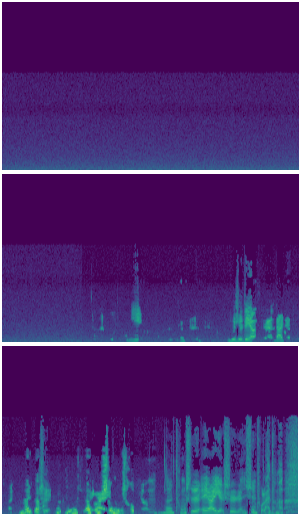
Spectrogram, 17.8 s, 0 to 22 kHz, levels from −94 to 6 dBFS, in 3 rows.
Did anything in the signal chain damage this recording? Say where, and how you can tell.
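Yes. Speech is suppressed in double talk, in call processing. It drops by about 20 to 30 dB at 7.69–10.66, 10.95–12.55, 12.81–13.3 and 13.49–15.12 s. An echo canceller likely ducked both talkers at once.

The other side's voice also leaks through. There is a faint scrap at 9.5 s, about 35 dB down. From 12.22–12.76 and 12.97–14.53 s it runs louder than the speech. Uncancelled loudspeaker echo is the likely source.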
